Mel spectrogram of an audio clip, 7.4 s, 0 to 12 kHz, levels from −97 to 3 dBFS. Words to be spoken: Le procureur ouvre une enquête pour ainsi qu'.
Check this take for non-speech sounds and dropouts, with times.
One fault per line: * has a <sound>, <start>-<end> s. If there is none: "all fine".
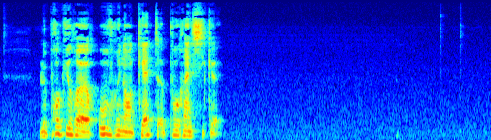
all fine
